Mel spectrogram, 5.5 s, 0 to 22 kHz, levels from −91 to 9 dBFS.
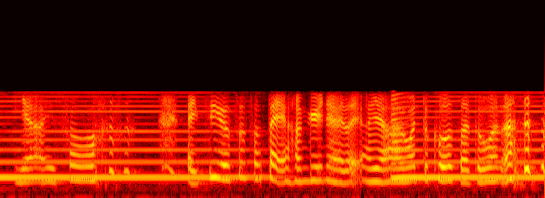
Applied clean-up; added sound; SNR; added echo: none; Wind instrument, woodwind instrument; 5 dB; none.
